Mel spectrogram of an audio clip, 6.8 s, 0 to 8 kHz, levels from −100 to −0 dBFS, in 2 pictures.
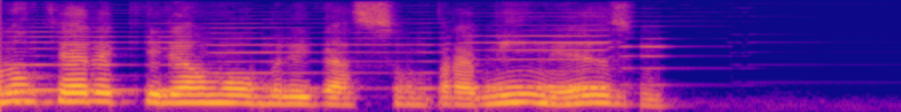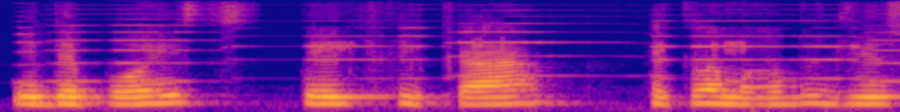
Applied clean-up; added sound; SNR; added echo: neural mask model RNNoise.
